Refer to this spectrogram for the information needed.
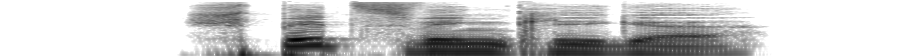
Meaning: inflection of spitzwinklig: 1. strong/mixed nominative/accusative feminine singular 2. strong nominative/accusative plural 3. weak nominative all-gender singular
- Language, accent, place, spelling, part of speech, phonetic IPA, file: German, Germany, Berlin, spitzwinklige, adjective, [ˈʃpɪt͡sˌvɪŋklɪɡə], De-spitzwinklige.ogg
